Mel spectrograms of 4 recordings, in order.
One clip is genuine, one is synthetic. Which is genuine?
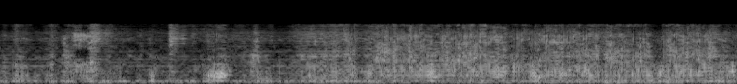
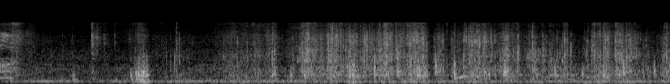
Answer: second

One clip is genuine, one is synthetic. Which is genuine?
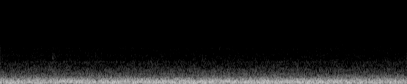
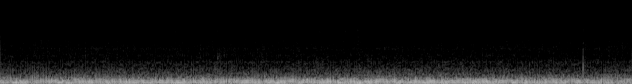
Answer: first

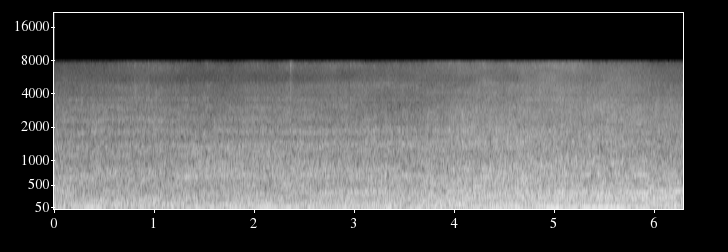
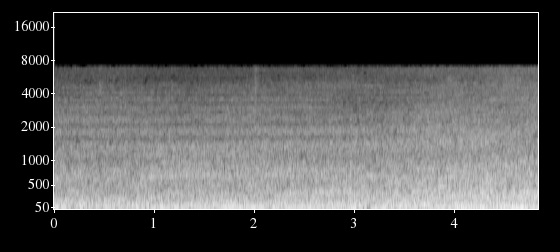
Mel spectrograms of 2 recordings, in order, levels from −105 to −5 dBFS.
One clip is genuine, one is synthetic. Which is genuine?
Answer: second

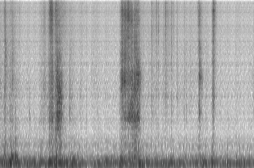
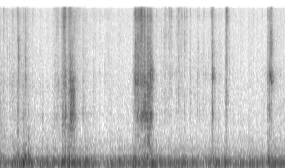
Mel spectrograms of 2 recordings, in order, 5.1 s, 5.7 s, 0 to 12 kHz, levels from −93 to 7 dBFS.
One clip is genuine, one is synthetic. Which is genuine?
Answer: second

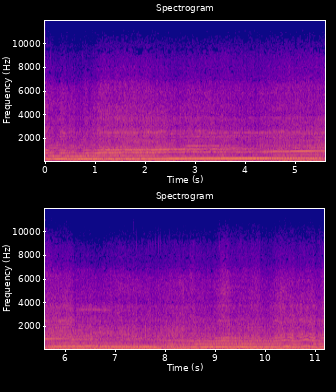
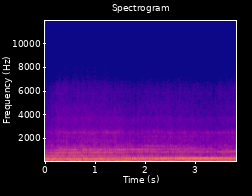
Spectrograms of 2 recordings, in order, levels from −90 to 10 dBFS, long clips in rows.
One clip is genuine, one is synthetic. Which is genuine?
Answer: first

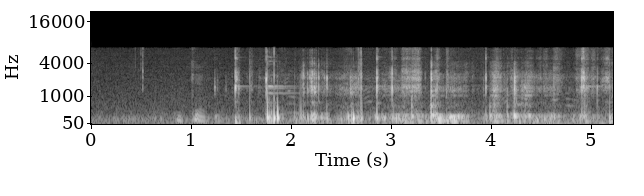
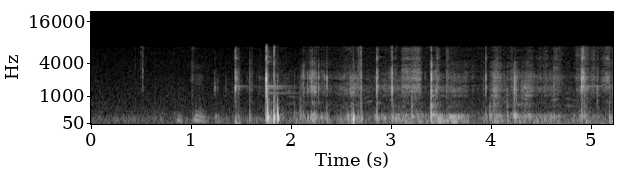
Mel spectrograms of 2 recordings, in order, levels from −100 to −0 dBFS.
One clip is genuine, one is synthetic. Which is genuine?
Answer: second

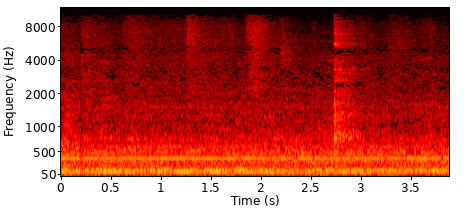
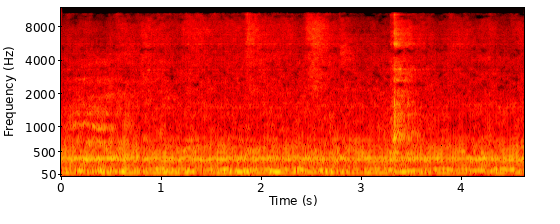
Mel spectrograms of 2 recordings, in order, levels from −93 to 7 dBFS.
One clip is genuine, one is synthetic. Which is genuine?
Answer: first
